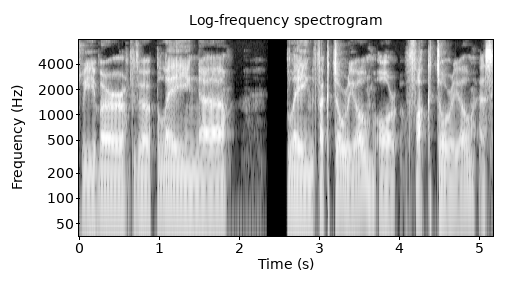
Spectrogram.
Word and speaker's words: Factorio: So here in the videos we were playing Factorio, or Factorio as it's correctly pronounced.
